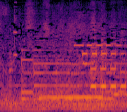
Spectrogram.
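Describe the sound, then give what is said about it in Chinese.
An office telephone rings with repeated electronic tones in a steady pulsing pattern over a busy background hum, with faint voices murmuring underneath. “到达忙碌紧张的办公地点，”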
